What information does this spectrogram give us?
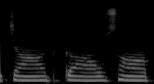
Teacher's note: जिसका उच्चारण मुख और नाक दोनों से होता है उसे अनुनासिक कहते हैं।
